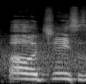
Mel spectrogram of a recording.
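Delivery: high, loud startled gasp of dismay; shocked cry. Real, not acted. Reacting to a gaming blunder, loud shocked cry. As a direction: blurt it out in horror.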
